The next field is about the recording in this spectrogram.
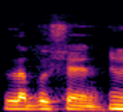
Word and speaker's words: Labuschagne: Plus, he dropped a very simple catch as well of Labuschagne. I don't know how he's pronounced. – Labuschagne. – I mean, Labuschagne, yeah, but he's South African, so his name is different.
